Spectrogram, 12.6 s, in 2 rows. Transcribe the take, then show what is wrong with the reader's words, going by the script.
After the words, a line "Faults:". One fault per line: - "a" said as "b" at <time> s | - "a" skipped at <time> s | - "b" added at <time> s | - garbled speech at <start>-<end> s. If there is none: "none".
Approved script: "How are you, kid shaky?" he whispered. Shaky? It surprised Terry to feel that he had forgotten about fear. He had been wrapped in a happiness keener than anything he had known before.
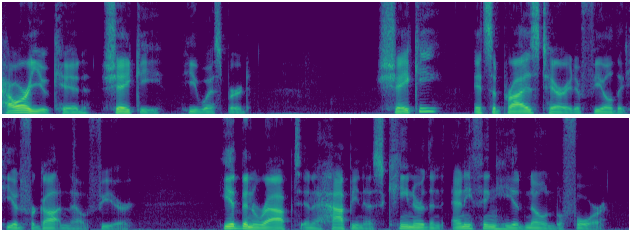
"How are you, kid shaky?" he whispered. Shaky? It surprised Terry to feel that he had forgotten out fear. He had been wrapped in a happiness keener than anything he had known before.
Faults:
- "about" said as "out" at 7.0 s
